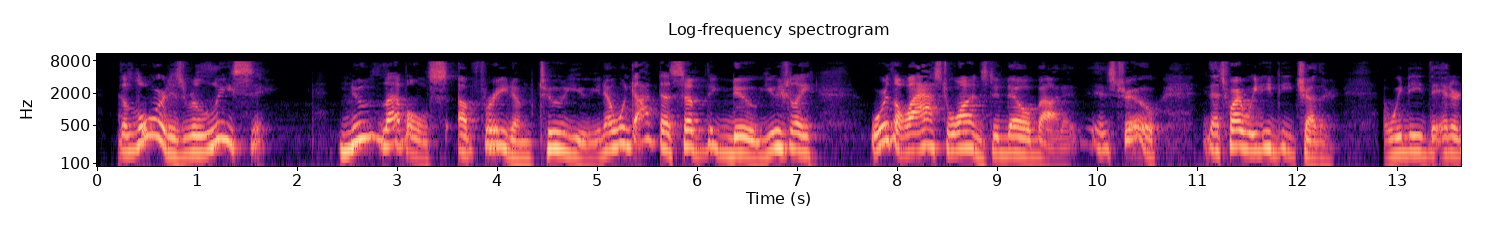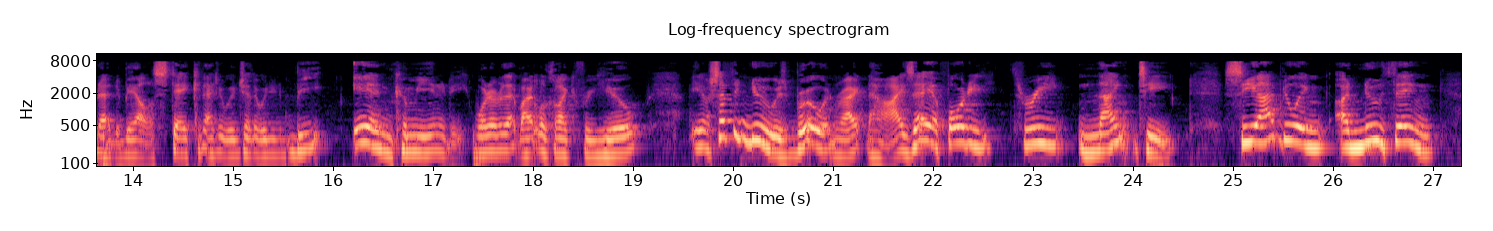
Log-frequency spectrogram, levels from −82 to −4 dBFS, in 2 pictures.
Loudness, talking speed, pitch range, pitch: -20 LUFS, 170 wpm, 155-215 Hz, 180 Hz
